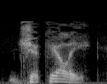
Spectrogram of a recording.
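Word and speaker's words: Jechiel: that shocked unwelcome visitors a jewish rabbi named jakely spelled j e c h i e l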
